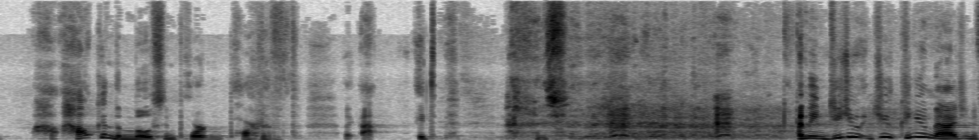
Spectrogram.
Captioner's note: laugh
